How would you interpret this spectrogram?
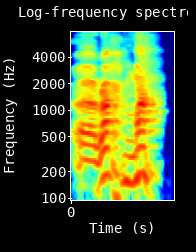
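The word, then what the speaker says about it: رحمة: Yeah, because if we just say rahma, we don't pronounce the last ha. Let's say we wrote rahma.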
